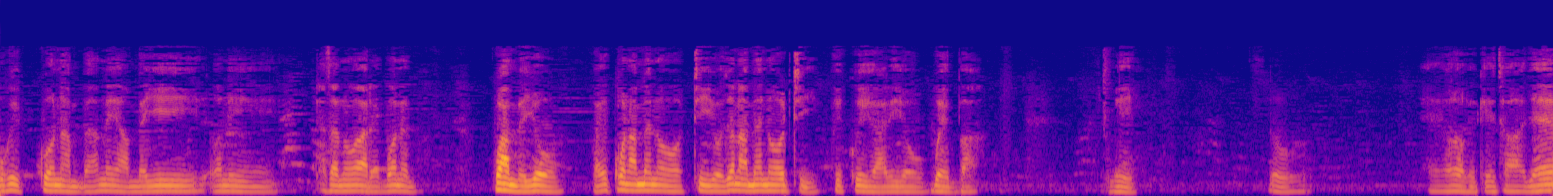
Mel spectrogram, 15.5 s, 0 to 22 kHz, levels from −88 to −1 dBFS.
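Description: From start to finish, the speech carries plainly audible AAC compression damage. Nothing is left above about 8.3 kHz, so it sounds dull. Sibilants turn fizzy and smeared, and sustained sounds warble. A low-bitrate AAC-LC encode, around 24 kbps, is the likely cause.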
